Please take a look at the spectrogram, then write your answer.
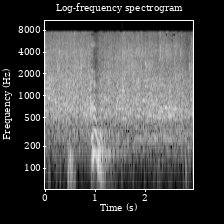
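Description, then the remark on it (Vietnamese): A crowd claps steadily and energetically in welcome, a dense, even wash of applause that holds at full strength for the whole few seconds, with a brief voice or cheer rising through it. “Vâng, thưa anh chị em, chúng ta một tràng pháo tay để chúng ta chào mừng.”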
